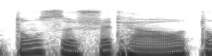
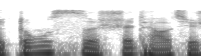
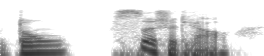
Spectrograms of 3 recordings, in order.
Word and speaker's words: 东四十条: 就是我们喝酒的那个地方啊，它其实在呃张自忠路，大概离东四十条其实很近。然后以前最开始我会把这个地方给念错，念成东四十条，其实不是四十，是东四空格十条。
